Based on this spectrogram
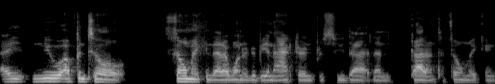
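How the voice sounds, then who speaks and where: With an American accent, a man talks at a very fast pace, his medium pitch carried by lively intonation. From New York City, Staten Island. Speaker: documentary cinematographer. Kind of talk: casual chat. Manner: halting, many fillers.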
